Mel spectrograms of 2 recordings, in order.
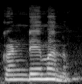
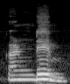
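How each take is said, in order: First: The final n is sounded after the m. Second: The final n is silent after the m. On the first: The speaker calls it wrong. "कंडेमन नहीं पढ़ना है" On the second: The speaker calls it right. "एन silent रहेगा"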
